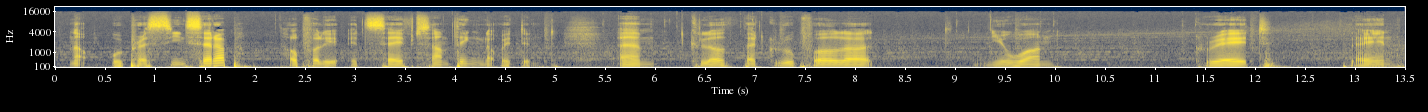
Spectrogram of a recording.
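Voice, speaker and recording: A man with a German accent at a very slow pace, with monotone, flat intonation and long, frequent pauses. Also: fairly low pitch for a man. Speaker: video tutorial creator. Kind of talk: screen-recorded software tutorial. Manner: halting, with many fillers and restarts.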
